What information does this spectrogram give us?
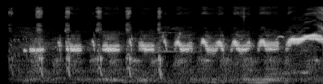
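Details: Chinese hwamei, a caged songbird offered for sale and praised as an excellent singer without faults, delivering a rapid series of repeated slurred whistled notes around a steady pitch, ending in a higher rising phrase.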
